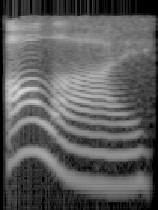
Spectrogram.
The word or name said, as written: Alai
